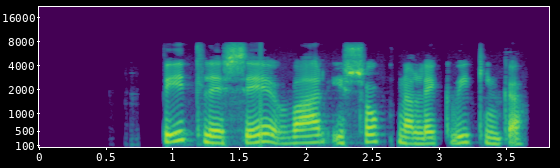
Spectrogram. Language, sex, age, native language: Icelandic, female, 40-49, Icelandic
